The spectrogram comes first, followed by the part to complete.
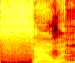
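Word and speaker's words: Samhain: s a m h a i n s a m h a i n but it is pronounced sin because celtic language stuff is very strange.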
